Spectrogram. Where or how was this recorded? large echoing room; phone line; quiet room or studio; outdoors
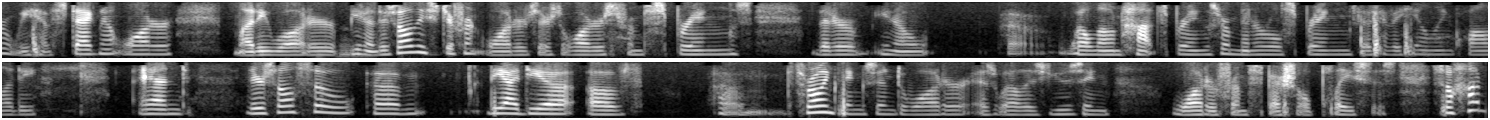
phone line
